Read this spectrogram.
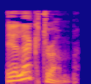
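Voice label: "electrum", British English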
